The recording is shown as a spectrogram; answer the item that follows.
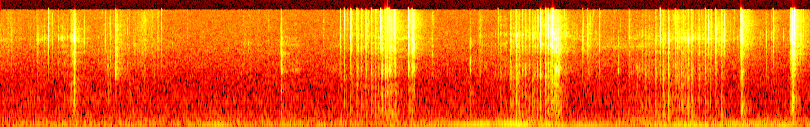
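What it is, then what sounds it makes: Dry soap bar being shaved. A metal blade shaves curls from the surface of a solid, dry, varnished hot-pink oval soap bar. The result is crisp, bright scraping and crackling bursts at an irregular pace, with a few sharper clicks over a faint low hum.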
